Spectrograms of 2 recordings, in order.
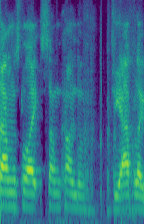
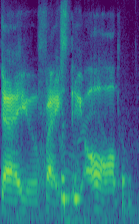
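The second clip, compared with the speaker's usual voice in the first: deep-throated robotic alien voice, lower pitch; 3 semitones lower than usual. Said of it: "I imagine it talking like some kind of deep-throated Dalek".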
